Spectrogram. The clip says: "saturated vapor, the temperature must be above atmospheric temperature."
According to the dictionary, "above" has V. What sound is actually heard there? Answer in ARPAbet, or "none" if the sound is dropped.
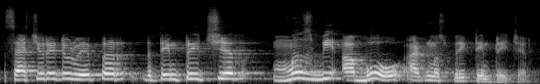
none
